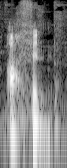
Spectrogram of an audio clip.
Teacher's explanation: they kind of leave out the strong T sound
